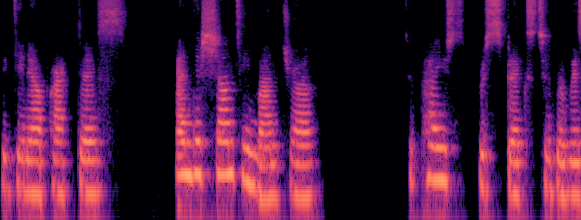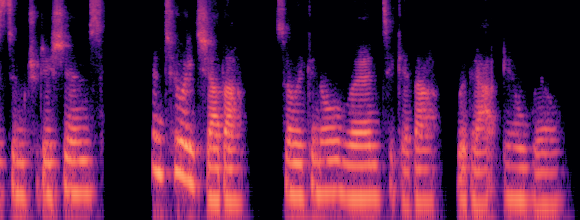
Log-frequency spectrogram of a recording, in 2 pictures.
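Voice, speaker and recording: Slow, gentle woman guiding yoga relaxation. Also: lowish voice, low-quality recording. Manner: calm, gentle, unhurried, with long pauses between short phrases. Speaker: yoga teacher. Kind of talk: guided relaxation and yoga class instruction.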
